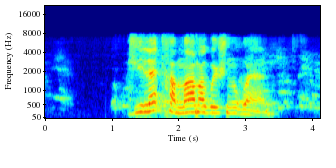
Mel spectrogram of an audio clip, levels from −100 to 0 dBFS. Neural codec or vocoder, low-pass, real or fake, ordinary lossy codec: codec, 44.1 kHz, 7.8 kbps, Pupu-Codec; 7.2 kHz; fake; Opus, 16 kbps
